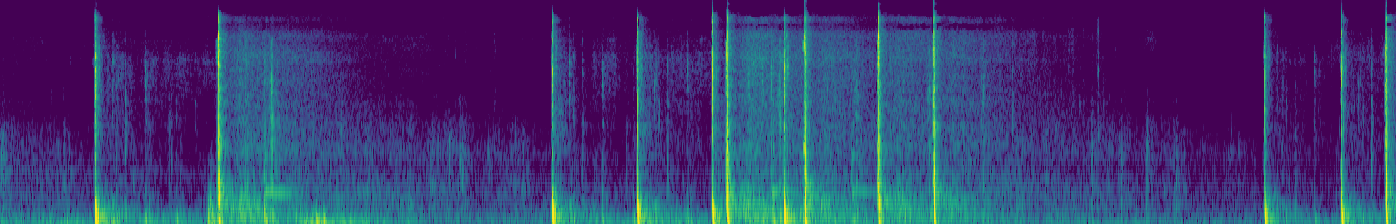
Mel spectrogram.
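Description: Fireworks burst with sharp, loud bangs, echoing outdoors.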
